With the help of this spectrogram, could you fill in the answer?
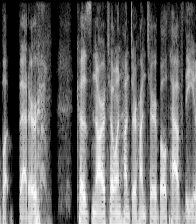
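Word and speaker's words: Hunter × Hunter: hunter the 2011 series it's technically pronounced just hunter hunter but there's an X in there yeah but like I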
